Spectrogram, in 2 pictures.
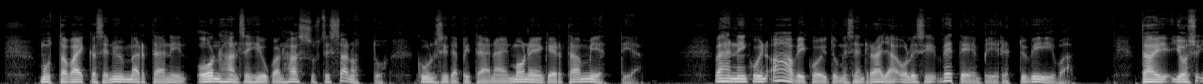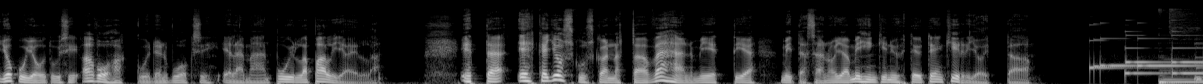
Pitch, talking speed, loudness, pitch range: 105 Hz, 115 wpm, -21 LUFS, 95-130 Hz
